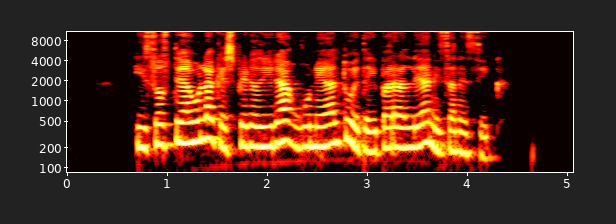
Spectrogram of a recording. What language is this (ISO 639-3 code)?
eus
